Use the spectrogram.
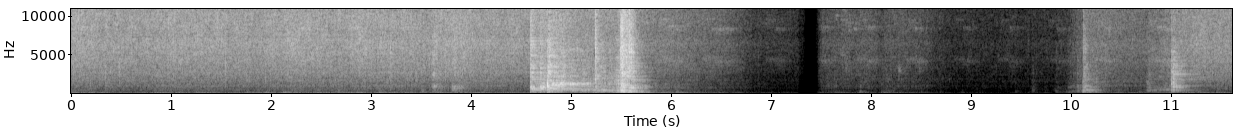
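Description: Paneer veg biryani ingredients cooking in a pot, with a burst of stirring and sizzling that fades to near silence, then a few short scraping stirs near the end.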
